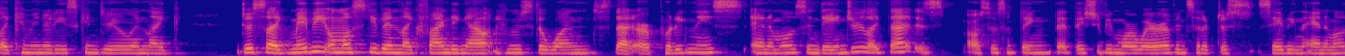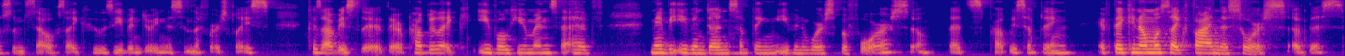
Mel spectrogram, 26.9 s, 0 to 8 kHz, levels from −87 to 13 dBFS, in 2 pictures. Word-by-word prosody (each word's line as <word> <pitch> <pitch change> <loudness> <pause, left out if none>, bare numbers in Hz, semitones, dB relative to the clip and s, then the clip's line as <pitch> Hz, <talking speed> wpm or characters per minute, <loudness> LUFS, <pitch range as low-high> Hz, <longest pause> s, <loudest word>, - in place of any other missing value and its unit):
like, 175 0 -2
communities 190 -1 -4
can 190 -2 -4
do 180 -1 -4
and, 180 0 -3
like, 175 0 -8 0.6
just, 215 +1 +3
like, 195 -2 +6
maybe 230 +5 +2
almost 215 +1 +2
even, 200 -3 +2
like, 180 -1 -2
finding 185 0 0
out 175 0 0
who's 190 0 -5
the 180 -1 -3
ones 180 +1 -6
that 160 - +2
are 160 - -1
putting 190 +4 -5
these 210 +2 -1
animals 190 +1 -2
in 190 - -1
danger, 185 +7 -3
like, 210 -2 -3
that 240 +1 +1
is 100 -1 -4 0.2
also 200 +2 -4
something 195 -1 -5
that - - -6
they - - -6
should 190 0 -6
be 200 - -3
more 185 -1 -1
aware 180 0 0
of 190 +1 0
instead 185 0 -4
of 180 - -8
just 215 +9 -3
saving 180 -3 -3
the 180 - -8
animals 175 0 -4
themselves, 90 0 -6
like, - - -7
who's 100 0 -6
even 105 0 -3
doing 225 - -5
this 215 +2 -2
in 250 - -5
the 250 - -2
first 205 - -9
place, - - 0 0.4
'cause - - -1
obviously 475 +1 +1
they're - - -3
probably, 190 -1 0
like, 190 0 0
evil 195 -6 +3
humans 190 +1 +1
that - - -3
have 180 -1 -2 0.5
maybe 195 -1 +6
even 180 -2 +3
done 175 0 +4
something 180 0 -2
even 175 -8 -3
worse 170 0 +1
before, 180 +4 -1
so, 220 - -2 0.2
that's 95 +10 -2
probably 100 - -5
something 100 - -2 0.2
if 205 - -4
they 205 - +9
can 200 0 +8
almost, 200 +1 +9
like, 185 +2 +7
find 180 -2 +7
the 165 - +2
source 170 0 +1
of - - -2
this. - - -4
185 Hz, 185 wpm, -24 LUFS, 175-200 Hz, 0.6 s, they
